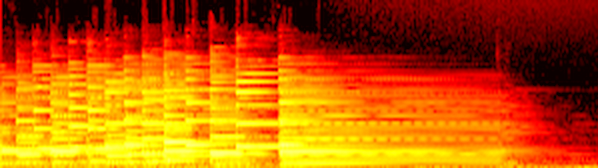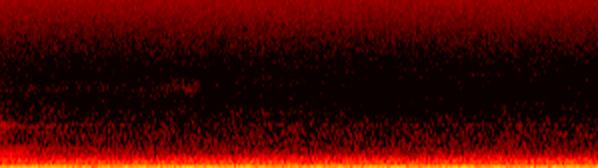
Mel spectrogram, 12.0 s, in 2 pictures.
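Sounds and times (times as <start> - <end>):
classical keyboard piece in C major: 0.0 - 5.4.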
